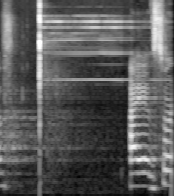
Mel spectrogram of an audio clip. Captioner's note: bell ringing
